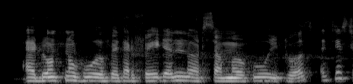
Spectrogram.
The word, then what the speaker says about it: Faden: Some Faden, Faden or Faden, his name is F-A-D-N. I pronounce it in the French way, Faden, Faden.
